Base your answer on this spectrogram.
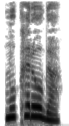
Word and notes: ಮುಖರೋಗ: mukha rōga

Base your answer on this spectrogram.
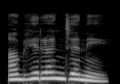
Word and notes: ಅಭಿರಂಜನೆ: abhirañjane

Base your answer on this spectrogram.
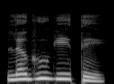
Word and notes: ಲೋಕಗತಿ: kannada

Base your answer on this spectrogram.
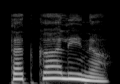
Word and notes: ತತ್ಕಾಲೀನ: Kannada

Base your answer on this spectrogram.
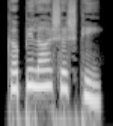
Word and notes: ಕಪಿಲಾಷಷ್ಠಿ: kapilāṣaṣṭhi

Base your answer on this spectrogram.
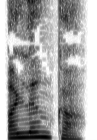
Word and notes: ಅಳಂಕು: kannada

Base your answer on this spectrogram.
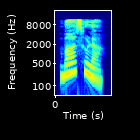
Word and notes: ಬಿಸಿಲ್: kannada

